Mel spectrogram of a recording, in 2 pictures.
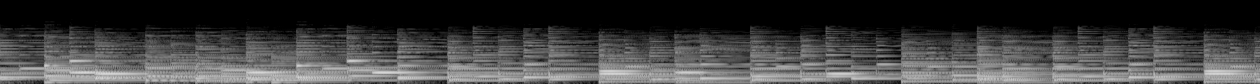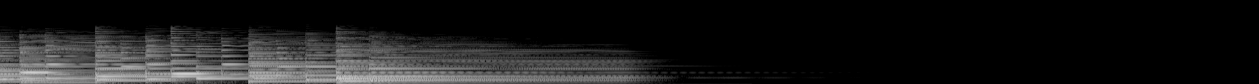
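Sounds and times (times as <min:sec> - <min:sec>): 
etude on a digital piano: 0:00.0 - 0:19.2.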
